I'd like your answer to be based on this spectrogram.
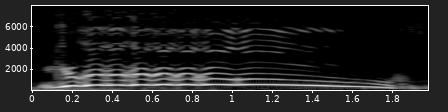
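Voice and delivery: very slow, high and loud; drawn-out excited. Real, not acted. Mate on the boat answers, drawn-out excited cry. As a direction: stretch every word out, pumped up.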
